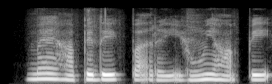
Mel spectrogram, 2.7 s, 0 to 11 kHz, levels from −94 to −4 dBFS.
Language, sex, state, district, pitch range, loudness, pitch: Hindi, female, Chhattisgarh, Raipur, 180-195 Hz, -16 LUFS, 185 Hz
